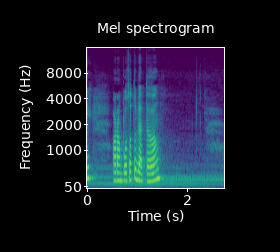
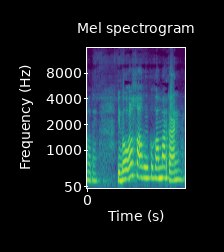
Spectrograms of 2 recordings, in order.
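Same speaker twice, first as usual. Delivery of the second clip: plain reading voice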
